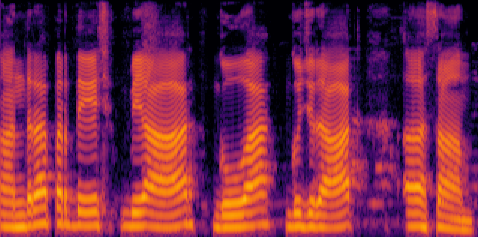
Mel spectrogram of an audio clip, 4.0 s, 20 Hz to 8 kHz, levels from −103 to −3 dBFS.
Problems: background conversations at intervals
